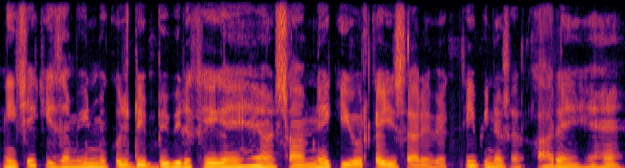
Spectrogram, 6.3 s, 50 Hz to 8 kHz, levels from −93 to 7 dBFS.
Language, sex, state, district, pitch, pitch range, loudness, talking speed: Hindi, male, Jharkhand, Ranchi, 140 Hz, 125-160 Hz, -16 LUFS, 220 wpm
